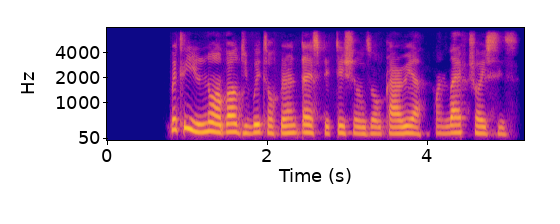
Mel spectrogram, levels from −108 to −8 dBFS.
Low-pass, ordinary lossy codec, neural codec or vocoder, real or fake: 7.2 kHz; none; codec, 16 kHz, 1 kbps, FreqCodec, larger model; fake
